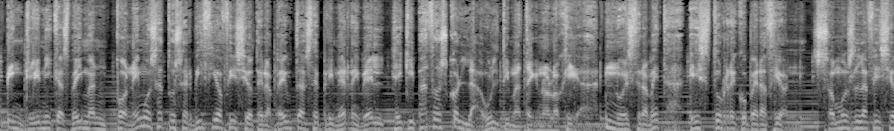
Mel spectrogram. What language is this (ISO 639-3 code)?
spa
